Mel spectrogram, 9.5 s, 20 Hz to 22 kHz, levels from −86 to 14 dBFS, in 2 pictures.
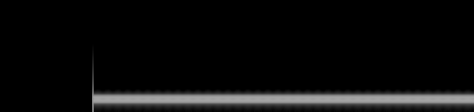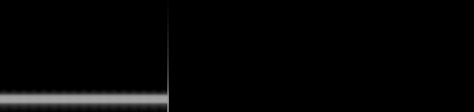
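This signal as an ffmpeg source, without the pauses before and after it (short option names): -f lavfi -i "aevalsrc='0.0668*(sin(2*PI*350*t)+sin(2*PI*440*t))':d=5.49:s=44100"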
